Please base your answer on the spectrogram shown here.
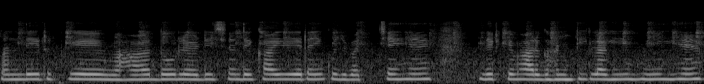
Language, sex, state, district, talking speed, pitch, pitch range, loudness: Hindi, female, Uttar Pradesh, Etah, 155 wpm, 235 Hz, 230-240 Hz, -32 LUFS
